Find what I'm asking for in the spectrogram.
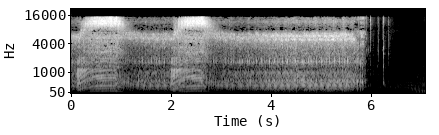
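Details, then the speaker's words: Two-stroke weedeater trimmer that dies on throttle, carburetor L (idle) screw richened twice: buzzy engine swells then falls back; first adjustment raised speed, second extra fuel slowed it. "the engine changed both times when I added fuel the first time the engine speed increased and it ran fine but I added more fuel the second time it actually slowed the engine down"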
